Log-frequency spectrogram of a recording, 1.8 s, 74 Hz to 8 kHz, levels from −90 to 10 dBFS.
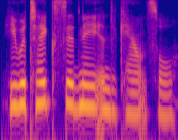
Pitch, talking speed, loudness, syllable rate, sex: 210 Hz, 200 wpm, -19 LUFS, 5.3 syllables/s, female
